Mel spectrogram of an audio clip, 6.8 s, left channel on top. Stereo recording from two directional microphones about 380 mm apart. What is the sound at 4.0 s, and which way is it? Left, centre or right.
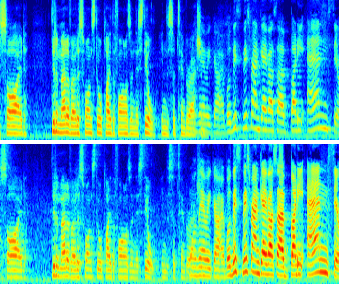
A woman's voice, right.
